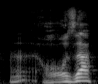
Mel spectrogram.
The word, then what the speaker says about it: Rosa: Lo pronuncio a la española, Rosa, como lo decimos nosotros.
